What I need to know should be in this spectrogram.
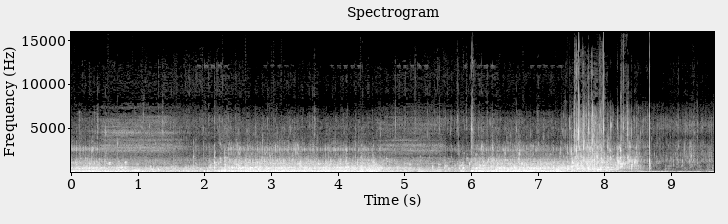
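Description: Water rushes and bubbles loudly, heard from underwater.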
